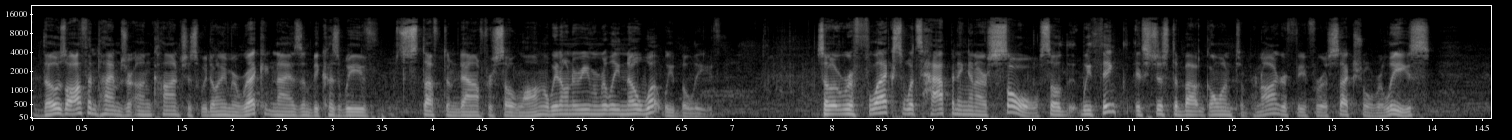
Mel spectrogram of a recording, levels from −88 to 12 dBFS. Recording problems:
murmuring crowd; faint; throughout; 25 dB below the speech

